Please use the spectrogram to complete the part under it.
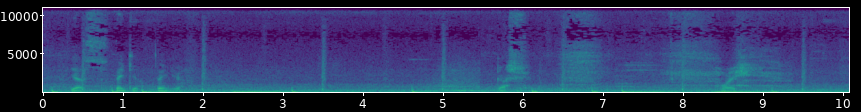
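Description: A young man talks softly close by.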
